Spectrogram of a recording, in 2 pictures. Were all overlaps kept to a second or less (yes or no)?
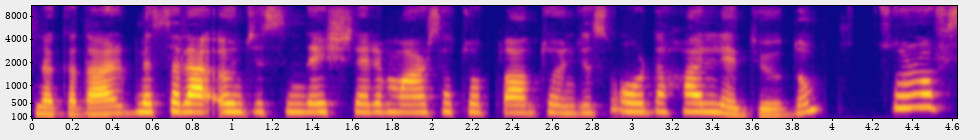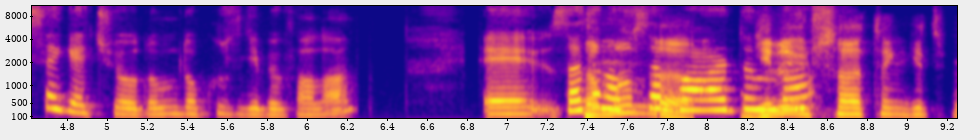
no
